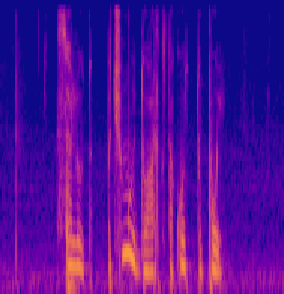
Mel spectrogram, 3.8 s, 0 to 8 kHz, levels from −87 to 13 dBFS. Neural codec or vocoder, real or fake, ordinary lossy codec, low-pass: none; real; none; 7.2 kHz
